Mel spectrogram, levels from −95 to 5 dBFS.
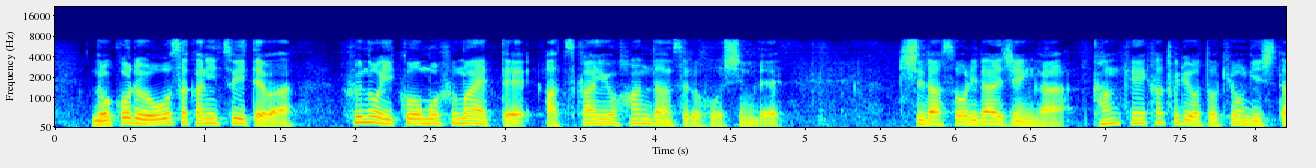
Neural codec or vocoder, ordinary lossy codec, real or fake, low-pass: codec, 44.1 kHz, 7.8 kbps, Pupu-Codec; none; fake; 7.2 kHz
